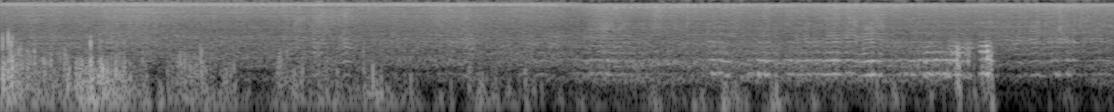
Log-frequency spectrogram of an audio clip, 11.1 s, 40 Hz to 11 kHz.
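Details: Honey bee colony opened for a hive inspection, 19/3/22: a low humming drone with a clear overtone swells in the later seconds, preceded by bumps and rustling from handling the hive.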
